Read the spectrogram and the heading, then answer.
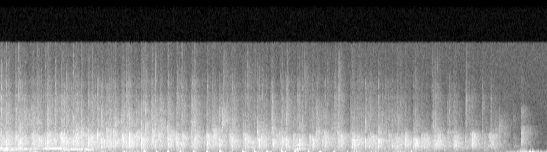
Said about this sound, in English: Got to keep the round of applause going until he sat down, guys. Come on.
